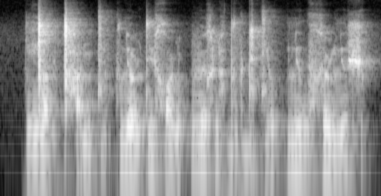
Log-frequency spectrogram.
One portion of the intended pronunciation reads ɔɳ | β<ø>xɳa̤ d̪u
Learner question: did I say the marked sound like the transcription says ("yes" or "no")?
yes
